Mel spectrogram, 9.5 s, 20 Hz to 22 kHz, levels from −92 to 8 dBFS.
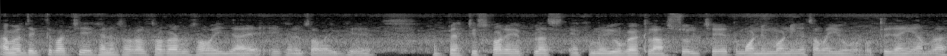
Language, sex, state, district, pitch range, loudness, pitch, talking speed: Bengali, male, West Bengal, Dakshin Dinajpur, 115-130 Hz, -21 LUFS, 120 Hz, 170 wpm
